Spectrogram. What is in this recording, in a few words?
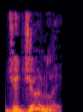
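"jejunely", British English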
